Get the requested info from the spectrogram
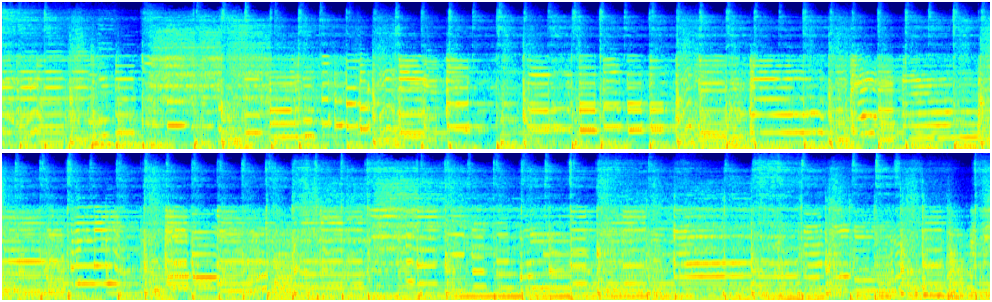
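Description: Live blues band playing an instrumental passage: electric guitar, bass and drum kit, with a lead line full of bent notes.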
